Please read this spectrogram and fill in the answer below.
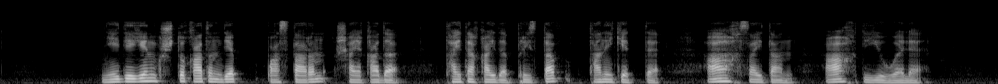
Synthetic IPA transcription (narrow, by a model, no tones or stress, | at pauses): ne̞d̪e̞ɡʲe̞ŋkʲʰʏ̥ʃt̪ɪqʰɑt̪ənd̪e̞p̚ | b̥ɑst̪ɑɾənʃɑjqɑd̪ə | t̪ʰɑjt̪ɑqɑjd̪əprʲist̪oft̪ʰɑnikʲe̞t̪ːɪ | ɑχsɑjt̪ɑn | ɑχd̪ijuwælɪ̰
